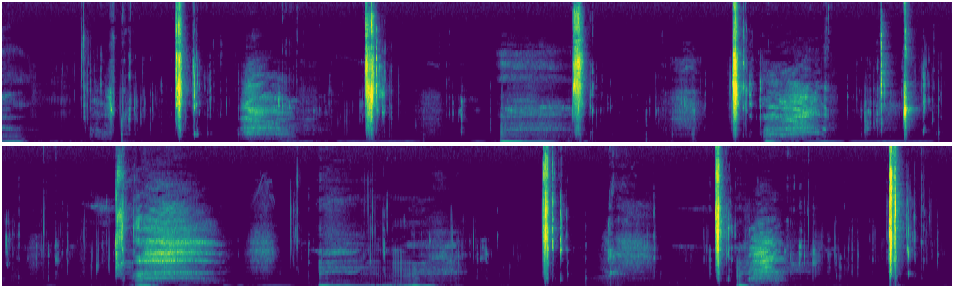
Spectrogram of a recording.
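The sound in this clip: Gum is chewed in soft, wet smacks and clicks at an irregular rhythm, with quiet breaths and sighs between the bites.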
